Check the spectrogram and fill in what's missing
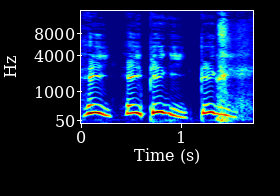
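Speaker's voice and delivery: very high-pitched puppet voice. Calling out to Piggy: Kermit voice. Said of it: "I can do Kermit's voice".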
